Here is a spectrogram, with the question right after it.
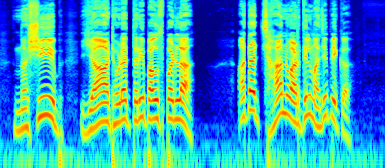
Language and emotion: Marathi, happy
